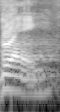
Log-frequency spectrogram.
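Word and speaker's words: brae: familiar with that word it's pronounced bray and it's a Scottish word meaning hills why he didn't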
